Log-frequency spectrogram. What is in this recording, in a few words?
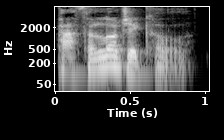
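"pathological", British English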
